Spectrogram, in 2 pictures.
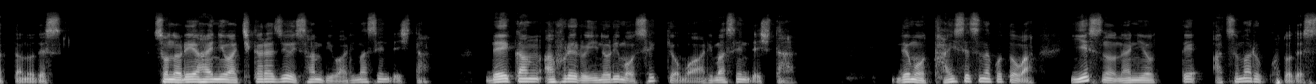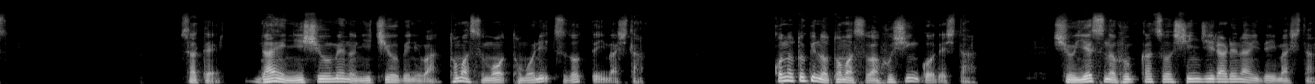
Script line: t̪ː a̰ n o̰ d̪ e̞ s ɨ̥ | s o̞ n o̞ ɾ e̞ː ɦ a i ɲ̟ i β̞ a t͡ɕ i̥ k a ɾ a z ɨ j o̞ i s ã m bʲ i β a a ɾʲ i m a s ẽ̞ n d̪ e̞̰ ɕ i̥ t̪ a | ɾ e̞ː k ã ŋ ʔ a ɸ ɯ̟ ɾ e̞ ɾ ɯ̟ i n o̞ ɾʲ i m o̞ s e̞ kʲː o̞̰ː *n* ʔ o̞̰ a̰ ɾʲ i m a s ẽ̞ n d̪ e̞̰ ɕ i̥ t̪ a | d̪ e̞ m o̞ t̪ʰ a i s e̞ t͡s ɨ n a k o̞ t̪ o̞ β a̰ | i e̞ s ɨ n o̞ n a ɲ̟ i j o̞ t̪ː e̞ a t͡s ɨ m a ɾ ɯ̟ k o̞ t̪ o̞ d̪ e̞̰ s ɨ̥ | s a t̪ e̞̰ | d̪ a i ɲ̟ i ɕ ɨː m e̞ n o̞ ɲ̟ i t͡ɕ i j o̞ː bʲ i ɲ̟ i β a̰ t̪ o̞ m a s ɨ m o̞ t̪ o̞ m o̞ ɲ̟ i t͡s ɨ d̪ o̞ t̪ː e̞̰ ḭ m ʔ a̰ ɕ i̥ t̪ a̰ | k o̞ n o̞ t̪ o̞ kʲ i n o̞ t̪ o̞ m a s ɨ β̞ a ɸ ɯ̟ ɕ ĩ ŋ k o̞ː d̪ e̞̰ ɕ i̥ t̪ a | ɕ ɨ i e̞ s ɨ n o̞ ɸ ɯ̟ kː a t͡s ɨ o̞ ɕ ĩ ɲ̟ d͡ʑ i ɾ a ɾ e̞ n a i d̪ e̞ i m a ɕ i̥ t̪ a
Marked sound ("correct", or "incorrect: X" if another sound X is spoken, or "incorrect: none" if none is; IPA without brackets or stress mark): incorrect: m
